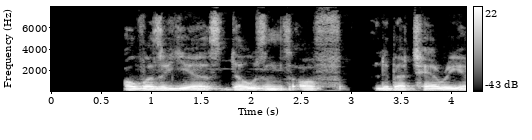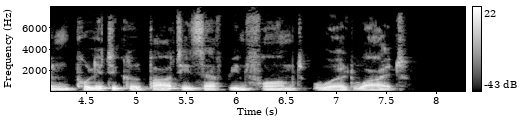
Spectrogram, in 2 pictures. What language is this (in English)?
English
